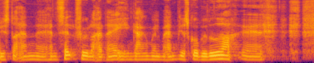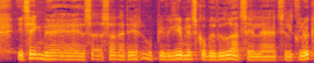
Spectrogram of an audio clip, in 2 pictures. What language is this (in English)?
Danish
